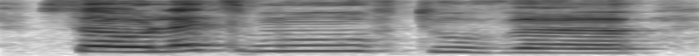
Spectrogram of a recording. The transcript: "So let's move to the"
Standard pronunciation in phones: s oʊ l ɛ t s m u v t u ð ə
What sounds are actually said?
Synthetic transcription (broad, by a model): s oʊ l ɛ t s m u v t u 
